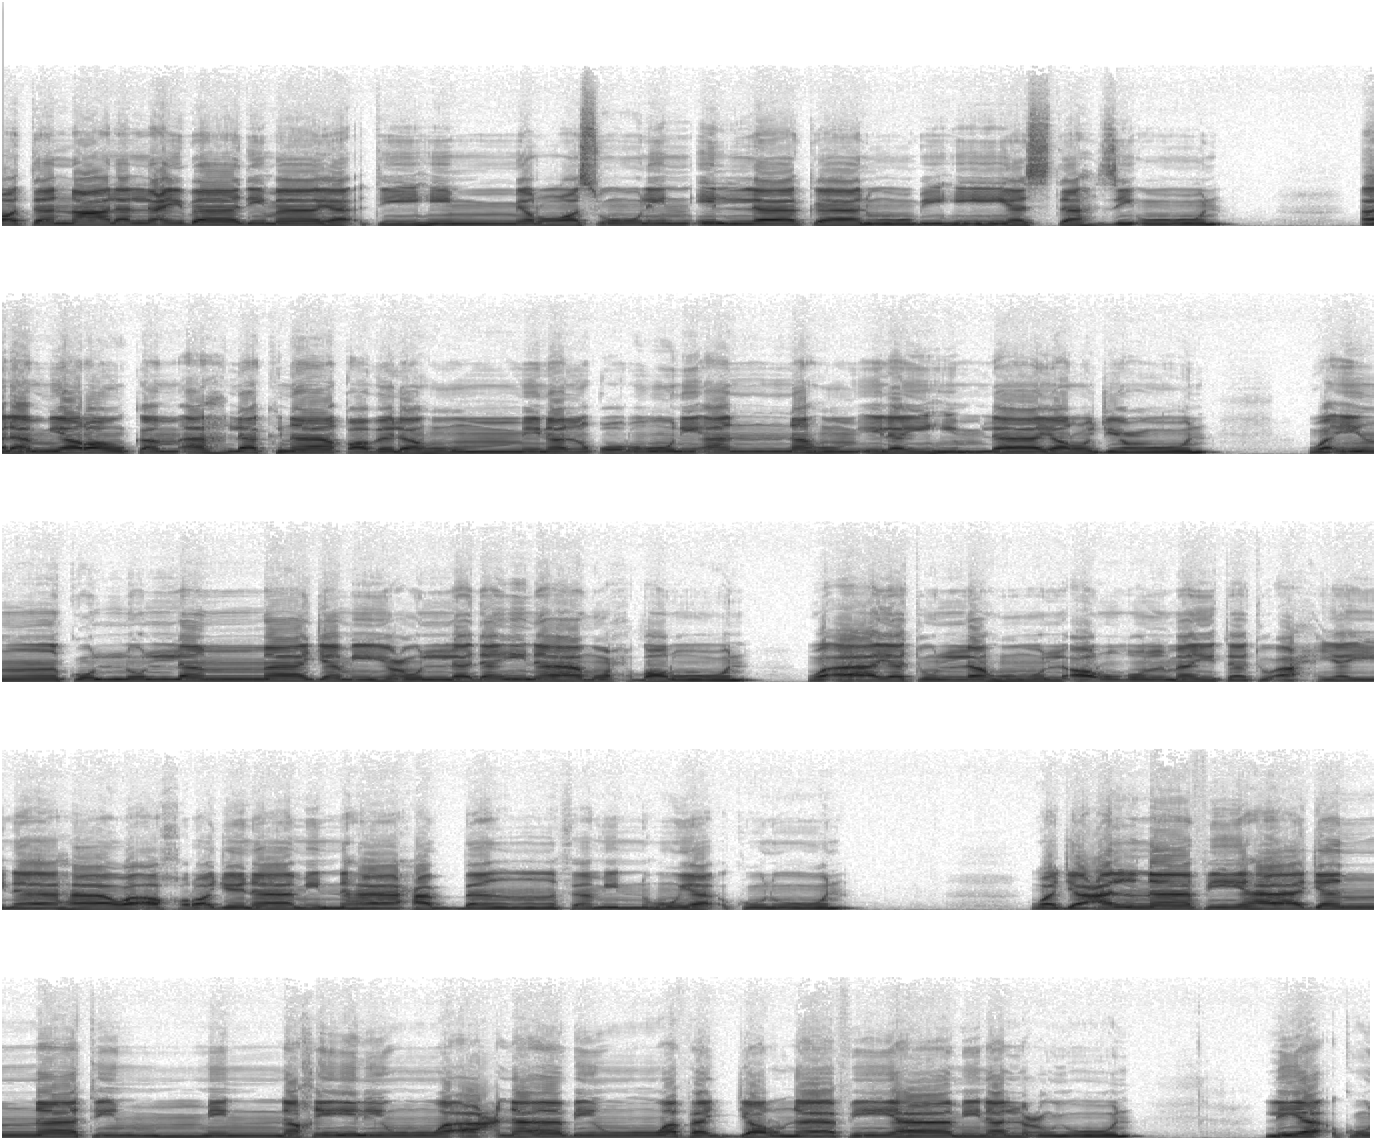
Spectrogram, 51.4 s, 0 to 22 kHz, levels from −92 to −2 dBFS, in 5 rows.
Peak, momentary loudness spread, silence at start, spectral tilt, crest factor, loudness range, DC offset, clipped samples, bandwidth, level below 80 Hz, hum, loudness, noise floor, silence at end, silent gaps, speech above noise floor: -4 dBFS; 7 LU; 0 s; -5.5 dB/octave; 14 dB; 3 LU; under 0.1%; under 0.1%; 12.5 kHz; -58 dBFS; none; -17 LUFS; -57 dBFS; 0 s; none; 39 dB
